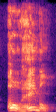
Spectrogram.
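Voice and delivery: loud, startled exclamation; storybook alarm; alarmed owl. Acted. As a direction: cry out at a frightful sight.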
